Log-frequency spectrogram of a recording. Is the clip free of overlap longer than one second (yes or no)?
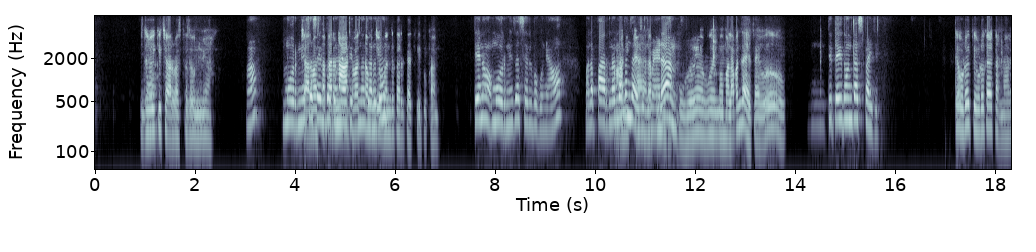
no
